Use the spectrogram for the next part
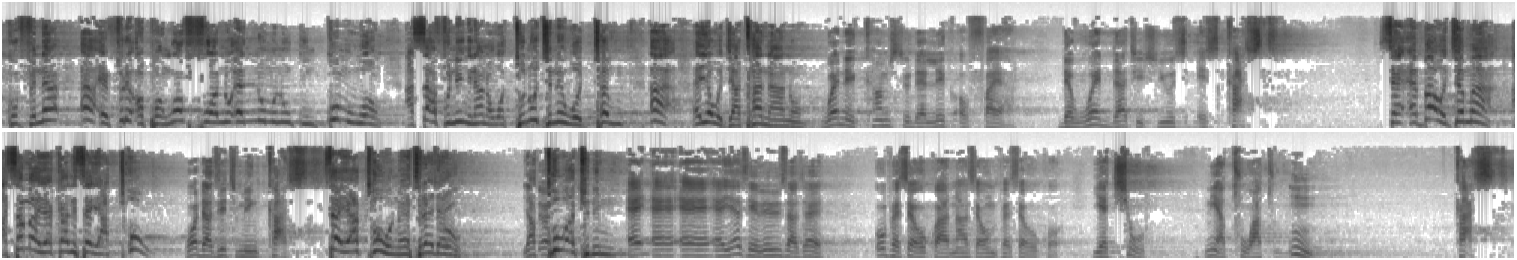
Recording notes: Preached at the Zeloo Service.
